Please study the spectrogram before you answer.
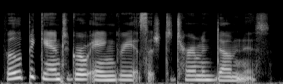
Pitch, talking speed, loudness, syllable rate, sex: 225 Hz, 190 wpm, -17 LUFS, 5.9 syllables/s, female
